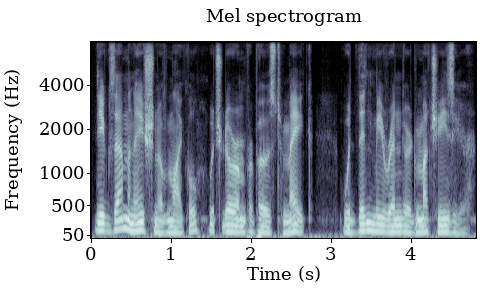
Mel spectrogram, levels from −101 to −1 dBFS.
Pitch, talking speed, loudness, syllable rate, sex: 100 Hz, 175 wpm, -18 LUFS, 6.0 syllables/s, male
